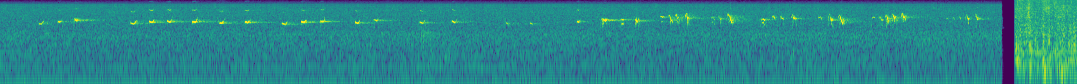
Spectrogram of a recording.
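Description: A baby chick peeping over and over: short, high chirps a few times a second, coming quicker and sharper in the second half.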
